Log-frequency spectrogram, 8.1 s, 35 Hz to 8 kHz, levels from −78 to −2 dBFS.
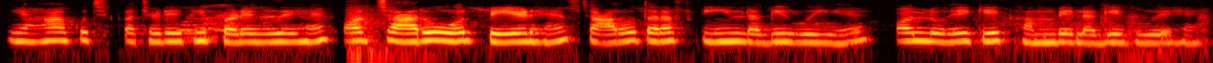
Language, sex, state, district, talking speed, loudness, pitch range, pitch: Hindi, female, Jharkhand, Jamtara, 185 wpm, -29 LUFS, 220-240 Hz, 230 Hz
